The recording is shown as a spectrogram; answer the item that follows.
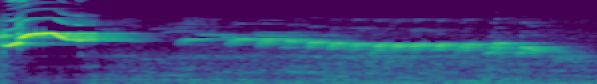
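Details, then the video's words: Oriental magpie-robin song meant to draw a response from a quiet bird: a loud upswept whistle, then a long softer run of rapid, slightly buzzy notes slowly falling in pitch and fading. "KACER MACET, STRES LANGSUNG NYAUT DENGAR PANCINGAN KACER INI!"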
